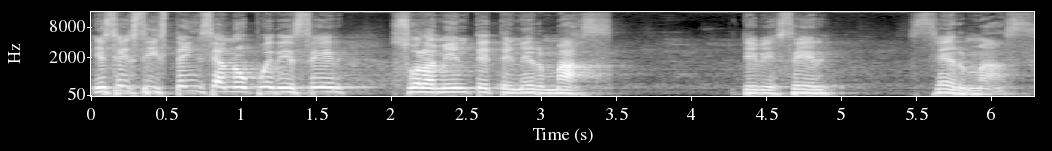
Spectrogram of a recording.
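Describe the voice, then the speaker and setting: Speaking very slowly with long, frequent pauses, a man uses a high pitch, a bright, sharp tone and ordinary pitch variation. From Ecuador. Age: 70s. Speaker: panel guest. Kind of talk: closing remarks in panel discussion.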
